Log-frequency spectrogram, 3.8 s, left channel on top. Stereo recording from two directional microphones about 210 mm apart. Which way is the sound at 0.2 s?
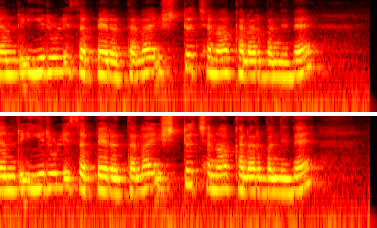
25° right (ahead or behind).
